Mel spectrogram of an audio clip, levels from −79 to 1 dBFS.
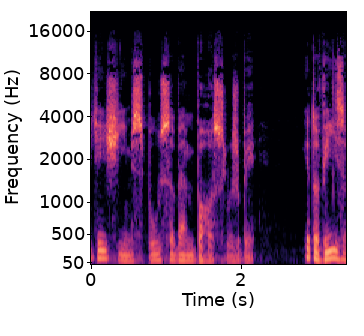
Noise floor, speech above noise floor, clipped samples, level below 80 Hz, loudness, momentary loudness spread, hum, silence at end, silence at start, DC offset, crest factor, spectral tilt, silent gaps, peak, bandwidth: -64 dBFS; 46 dB; under 0.1%; -38 dBFS; -16 LUFS; 13 LU; none; 0 s; 0 s; under 0.1%; 18 dB; -3 dB/octave; none; 0 dBFS; 16 kHz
